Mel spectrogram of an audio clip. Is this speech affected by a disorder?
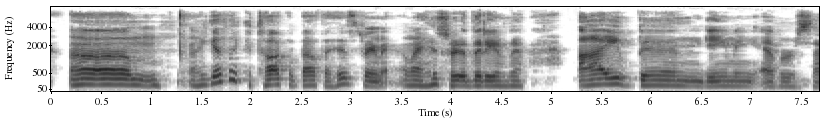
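Yes: cerebral palsy; mild.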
